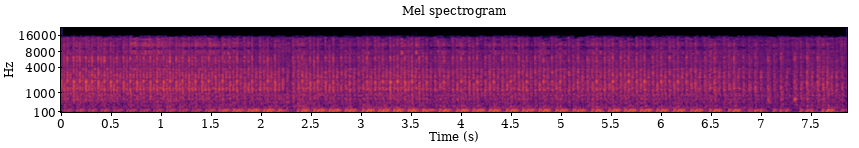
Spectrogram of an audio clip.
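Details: Land Rover Freelander 2.0 TD L-series diesel farm vehicle turning over with a low rhythmic chug of about three beats a second but never catching; a no-start, with a pipe later found leaking.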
